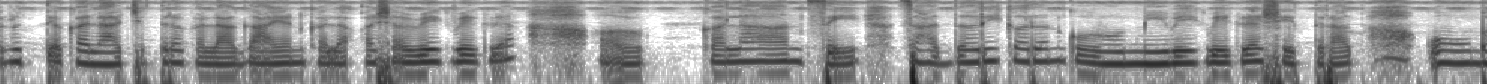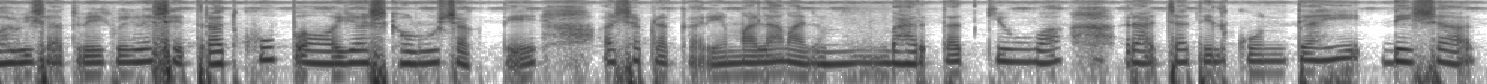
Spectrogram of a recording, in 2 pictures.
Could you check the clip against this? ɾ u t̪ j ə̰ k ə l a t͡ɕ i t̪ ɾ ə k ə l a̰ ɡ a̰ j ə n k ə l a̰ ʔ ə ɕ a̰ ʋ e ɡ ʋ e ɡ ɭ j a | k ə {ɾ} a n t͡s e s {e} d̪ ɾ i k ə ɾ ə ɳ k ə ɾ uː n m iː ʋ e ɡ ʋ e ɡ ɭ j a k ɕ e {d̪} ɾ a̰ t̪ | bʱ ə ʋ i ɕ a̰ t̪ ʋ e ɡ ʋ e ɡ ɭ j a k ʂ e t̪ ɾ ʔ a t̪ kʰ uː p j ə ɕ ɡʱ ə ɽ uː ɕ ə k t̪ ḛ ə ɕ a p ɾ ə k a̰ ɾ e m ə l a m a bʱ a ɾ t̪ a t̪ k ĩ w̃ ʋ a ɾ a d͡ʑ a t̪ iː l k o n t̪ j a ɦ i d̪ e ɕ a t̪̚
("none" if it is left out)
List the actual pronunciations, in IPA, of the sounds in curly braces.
l, a, t̪

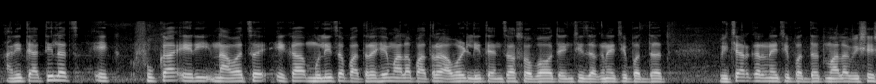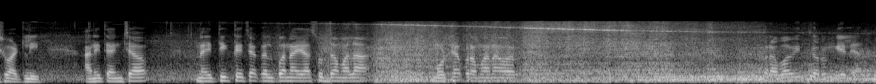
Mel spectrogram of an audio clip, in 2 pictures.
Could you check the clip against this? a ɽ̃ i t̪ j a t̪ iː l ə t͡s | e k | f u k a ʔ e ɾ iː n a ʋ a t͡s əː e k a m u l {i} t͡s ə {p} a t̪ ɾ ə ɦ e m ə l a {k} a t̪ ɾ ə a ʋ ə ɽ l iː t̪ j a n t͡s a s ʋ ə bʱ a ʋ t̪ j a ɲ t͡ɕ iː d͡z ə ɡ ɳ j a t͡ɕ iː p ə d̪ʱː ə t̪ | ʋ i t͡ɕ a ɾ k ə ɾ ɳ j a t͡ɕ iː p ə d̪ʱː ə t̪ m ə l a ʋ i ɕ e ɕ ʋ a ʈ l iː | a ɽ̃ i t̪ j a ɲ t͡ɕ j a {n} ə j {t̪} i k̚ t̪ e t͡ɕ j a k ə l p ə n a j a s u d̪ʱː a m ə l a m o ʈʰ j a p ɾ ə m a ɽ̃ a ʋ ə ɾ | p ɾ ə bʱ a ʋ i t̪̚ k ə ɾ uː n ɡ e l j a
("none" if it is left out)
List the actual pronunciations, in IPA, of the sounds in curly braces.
i, p, p, n, t̪

